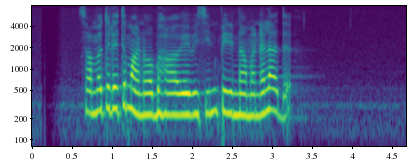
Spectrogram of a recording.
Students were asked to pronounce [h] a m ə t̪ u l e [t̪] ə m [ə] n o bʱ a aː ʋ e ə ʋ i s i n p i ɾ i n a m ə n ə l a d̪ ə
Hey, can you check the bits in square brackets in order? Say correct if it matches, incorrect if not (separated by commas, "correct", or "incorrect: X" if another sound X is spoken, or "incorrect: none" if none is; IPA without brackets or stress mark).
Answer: incorrect: s, correct, incorrect: a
